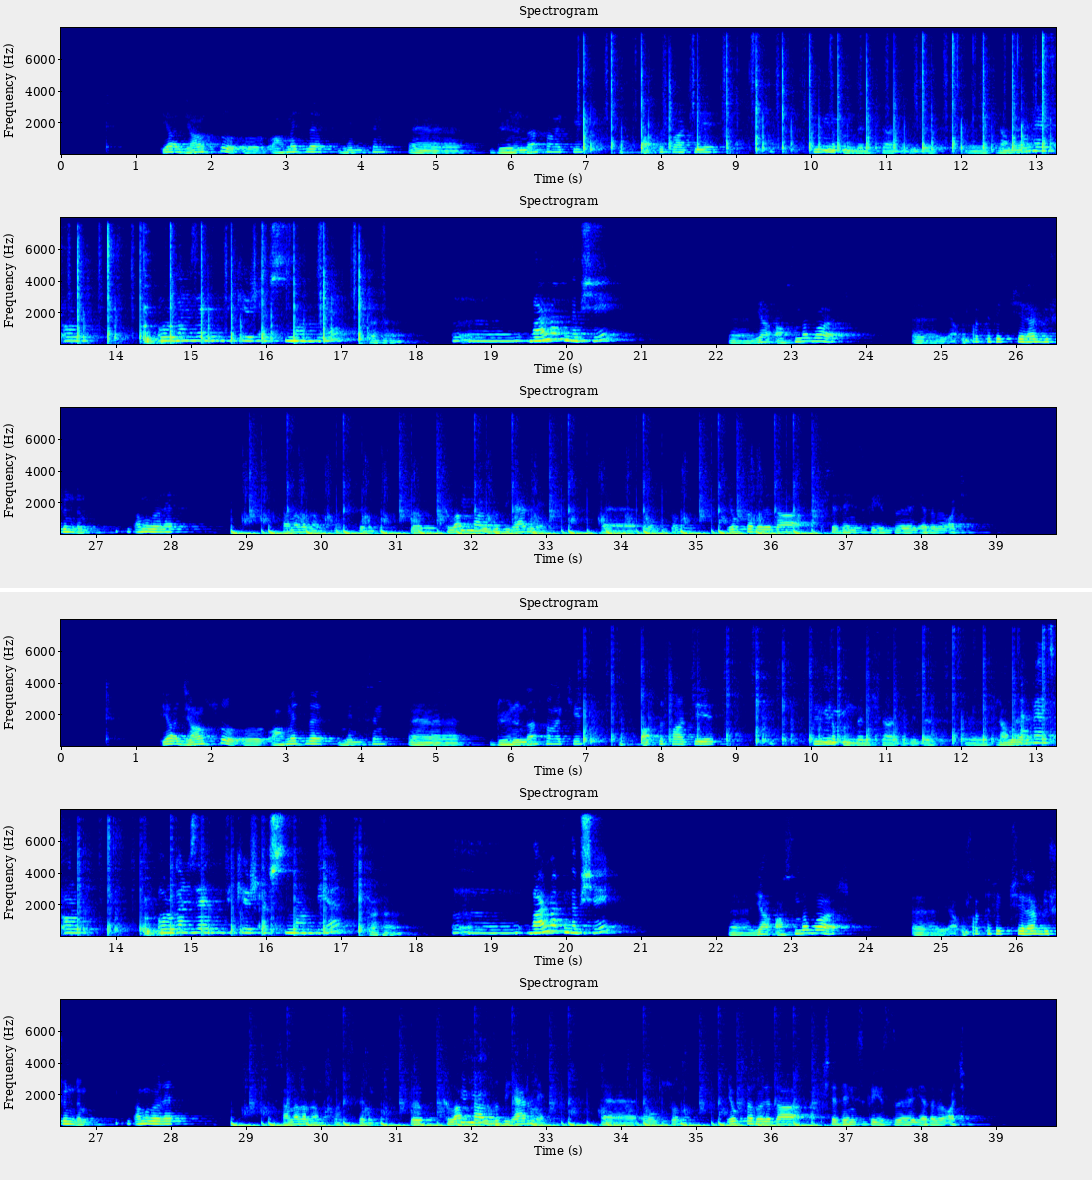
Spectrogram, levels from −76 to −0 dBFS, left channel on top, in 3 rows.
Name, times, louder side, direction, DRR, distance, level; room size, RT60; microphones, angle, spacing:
voice 1, 1.3-5.4 5.7-7.0 7.4-8.8 9.4-9.5 10.0-11.7 12.0-13.0 17.4-17.8 22.2-23.8 24.6-26.9 27.5-28.2 29.3-30.8 31.2-33.1 33.7-34.9 35.4-38.6, right 3 dB, 90° right, 5 dB, 1.1 m, -39 dB
Run, 6.9-17.6, left 3 dB, 45° left, 1.0 m, -40 dB
voice 2, 10.1-10.5 12.8-13.6 14.6-17.0 18.5-20.6 31.9-32.2, right 1 dB, 50° right, 6 dB, 1.7 m, -37 dB
sound 1, 28.8-36.7, left 1 dB, 20° left, 1.0 m, -38 dB
21.0 x 13.5 x 5.0 m, 1.1 s
head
